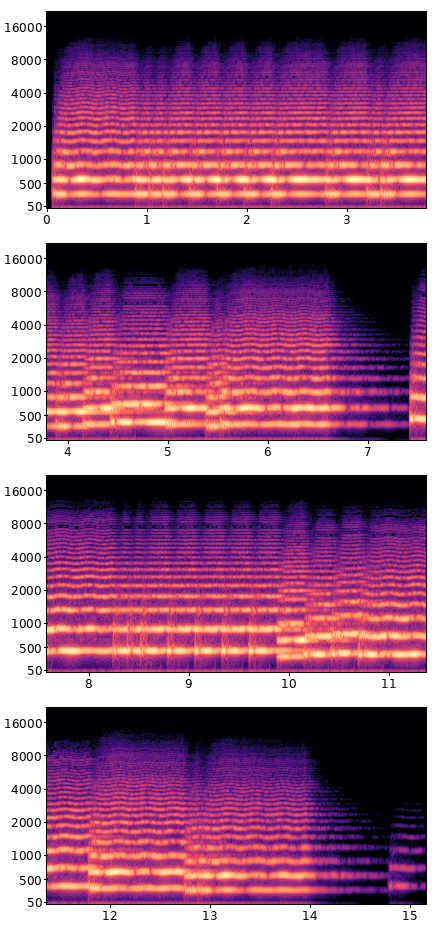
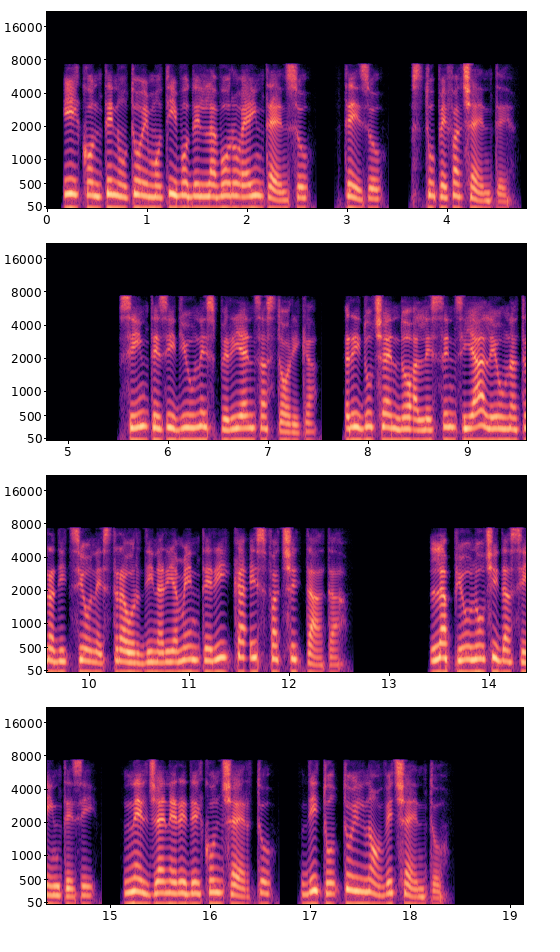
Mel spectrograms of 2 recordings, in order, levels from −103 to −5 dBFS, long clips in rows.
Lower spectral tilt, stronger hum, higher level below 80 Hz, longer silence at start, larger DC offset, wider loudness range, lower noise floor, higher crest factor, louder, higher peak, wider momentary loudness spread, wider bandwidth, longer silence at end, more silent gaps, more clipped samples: about the same, -3.5 dB/octave vs -4 dB/octave; neither; second, -70 dBFS vs -54 dBFS; about the same, 0.05 s vs 0.15 s; second, 0.2% vs 1%; about the same, 3 LU vs 3 LU; second, -54 dBFS vs under -90 dBFS; second, 12 dB vs 18 dB; first, -14 LUFS vs -22 LUFS; about the same, -2 dBFS vs -4 dBFS; second, 6 LU vs 11 LU; about the same, 8.2 kHz vs 7.6 kHz; first, 1.1 s vs 0.7 s; second, none vs 2.69-2.88 s, 3.41-3.62 s, 4.74-5.49 s, 7.53-7.74 s, 12.64-13.39 s, 14.91-15.10 s, 16.69-16.88 s; neither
